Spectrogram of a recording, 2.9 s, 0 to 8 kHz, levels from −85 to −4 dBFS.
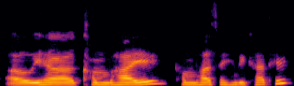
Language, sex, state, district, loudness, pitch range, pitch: Chhattisgarhi, female, Chhattisgarh, Jashpur, -21 LUFS, 185-200 Hz, 185 Hz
